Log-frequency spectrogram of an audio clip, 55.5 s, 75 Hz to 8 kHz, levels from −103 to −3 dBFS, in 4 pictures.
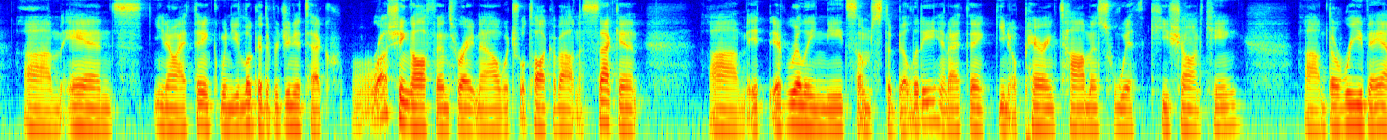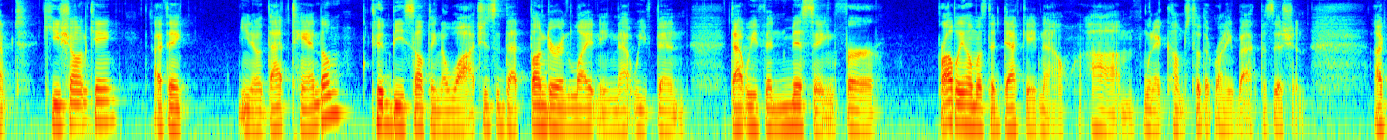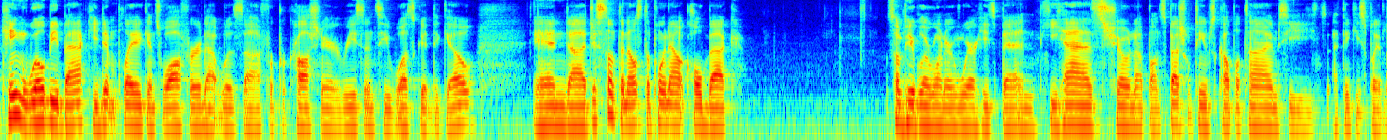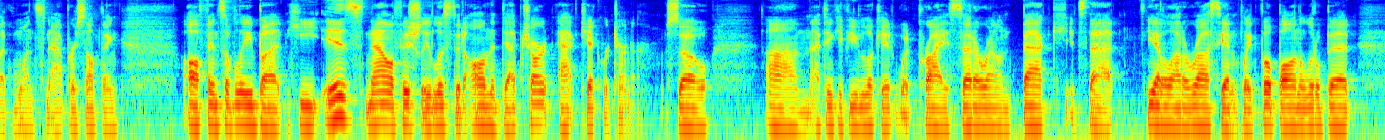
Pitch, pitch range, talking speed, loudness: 110 Hz, 105-120 Hz, 200 wpm, -23 LUFS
